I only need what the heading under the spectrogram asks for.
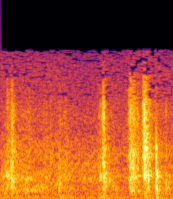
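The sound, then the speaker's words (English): A front door is unlocked and opened: a metallic click, a pause, then a quick cluster of rattling knocks and clacks as the latch and door move. No one speaks. “Stop talking so much and open the door.”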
